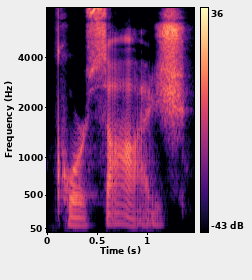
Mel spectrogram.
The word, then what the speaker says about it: corsage: And this is a cor. Flowers. Flowers that you pin on a woman's dress is called a cor. Put the stress on the second syllable. Cor. Again, the ag makes the a sound here.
